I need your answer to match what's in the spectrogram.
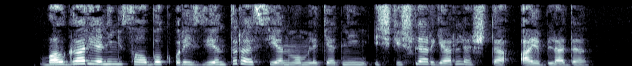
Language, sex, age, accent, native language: Uzbek, female, 19-29, Toshkent shahri, Uzbek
